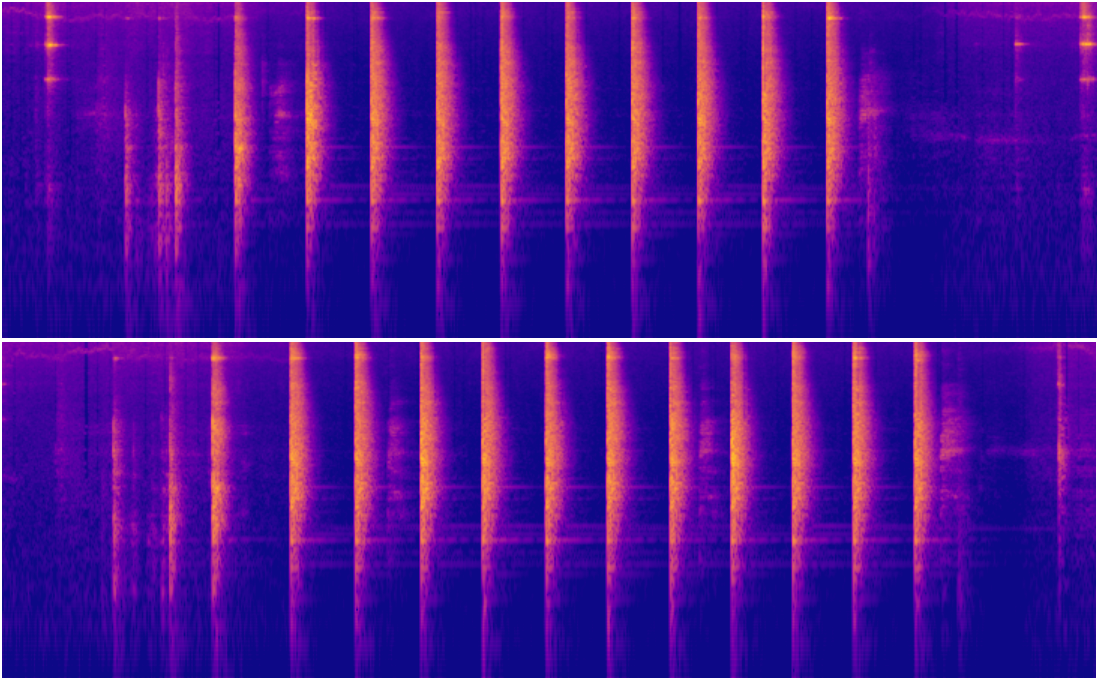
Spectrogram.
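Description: Hammer blows on a turned steel forming die, driving a ring of metal tube down over it to shape a rope thimble. Two runs of about a dozen steady blows, roughly one a second, each with a short metallic ring, with a pause of a few seconds between the runs.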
